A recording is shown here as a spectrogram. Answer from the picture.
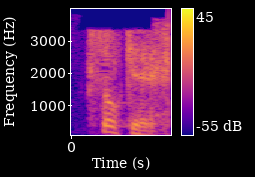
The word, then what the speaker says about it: Soke: Soke.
